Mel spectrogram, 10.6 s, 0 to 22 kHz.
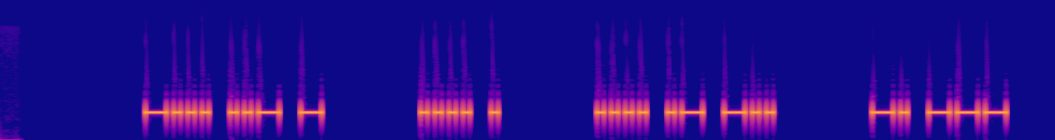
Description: Morse code, heard as a keyed tone, about 17 wpm, 700 Hz. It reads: BUT HE HAD NO
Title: 2x Word-Spacing - Sentences from Top 100 Words - 17wpm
